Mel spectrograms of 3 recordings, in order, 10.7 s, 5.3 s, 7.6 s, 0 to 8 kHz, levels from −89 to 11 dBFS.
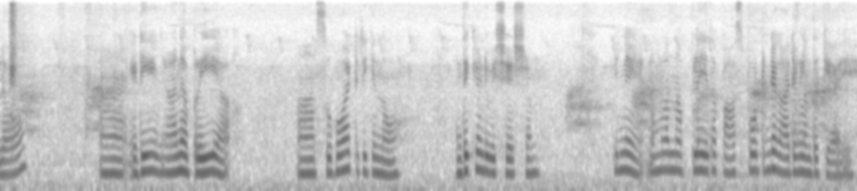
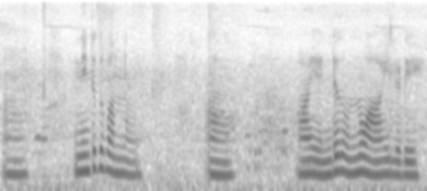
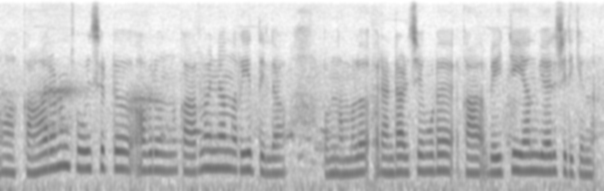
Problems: none marked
